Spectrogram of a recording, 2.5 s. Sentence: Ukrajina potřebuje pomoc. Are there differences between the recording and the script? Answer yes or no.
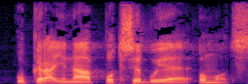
no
